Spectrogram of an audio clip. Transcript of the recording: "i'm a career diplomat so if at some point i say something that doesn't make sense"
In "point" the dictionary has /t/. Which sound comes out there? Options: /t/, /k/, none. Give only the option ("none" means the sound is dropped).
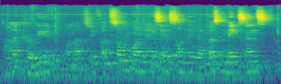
none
